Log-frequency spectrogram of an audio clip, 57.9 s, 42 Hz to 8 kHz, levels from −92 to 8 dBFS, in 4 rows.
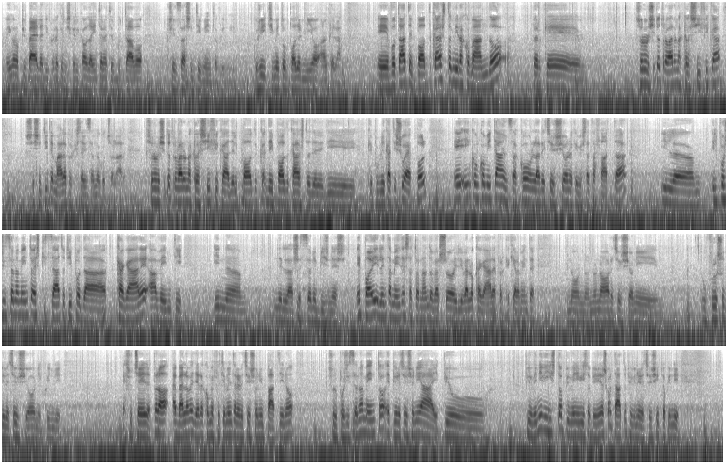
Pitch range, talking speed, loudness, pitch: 90-135 Hz, 140 wpm, -23 LUFS, 115 Hz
